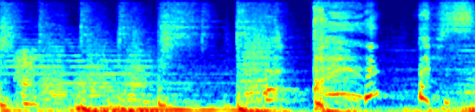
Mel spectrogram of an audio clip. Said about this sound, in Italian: scusate se ho tossito in diretta, ma sto morendo.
